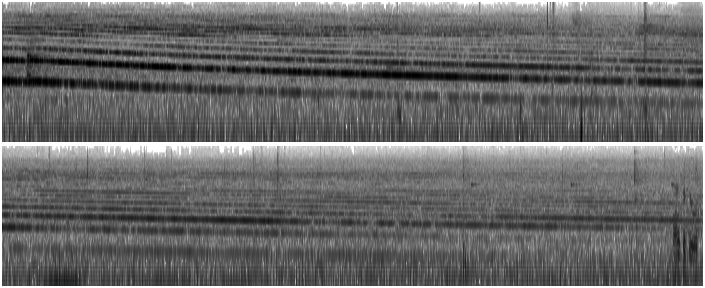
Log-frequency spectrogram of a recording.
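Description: Fire engine's mechanical siren winding down after being sounded. One long, slowly falling wail, with its pitch and loudness sinking steadily as the rotor coasts to a stop.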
